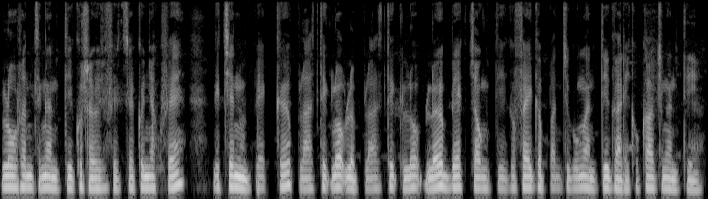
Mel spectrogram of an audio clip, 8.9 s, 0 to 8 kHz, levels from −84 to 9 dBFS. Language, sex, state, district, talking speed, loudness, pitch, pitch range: Wancho, male, Arunachal Pradesh, Longding, 205 wpm, -18 LUFS, 115 Hz, 105-120 Hz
